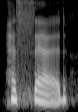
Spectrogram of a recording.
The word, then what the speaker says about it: chesed: One Messianic rabbi who is featured as a resource in the teaching guide this week said that you can't pronounce it with just an H at the beginning. Chesed. It's a throat-gurgling chesed. And he said, if you're not spitting on the person in front of you, you are not saying it correctly.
